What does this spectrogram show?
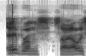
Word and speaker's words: Abrams: uh scheduled for right now I'm about JJ Abram Abrams so I always say his last name wrong Oh justice Justice League dark that they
